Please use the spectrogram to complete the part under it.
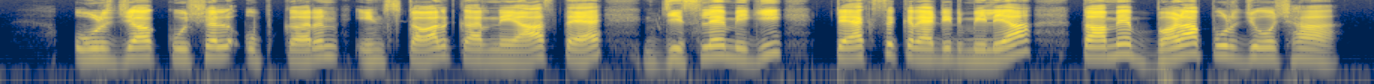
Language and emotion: Dogri, happy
